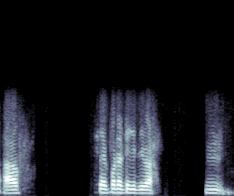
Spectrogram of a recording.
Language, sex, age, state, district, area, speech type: Odia, male, 45-60, Odisha, Rayagada, rural, conversation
